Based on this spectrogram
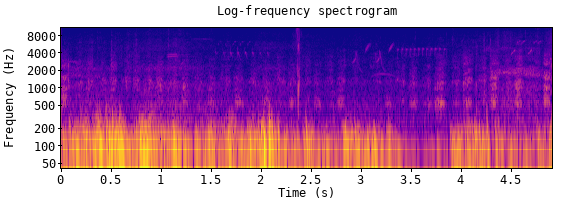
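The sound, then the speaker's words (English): A dog pants heavily right up close, quick rhythmic breaths running continuously for several seconds, loud and breathy, with no one talking. “Hold on, my dog's right here.”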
